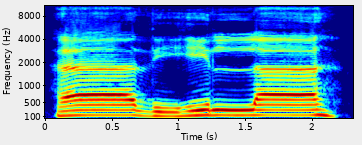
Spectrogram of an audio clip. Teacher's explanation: Nah ada harakat fathah berdiri Wah berbentuk Alif kecil seperti ini sehinganya ha dibaca panjang Mad thobii panjang dua harakat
